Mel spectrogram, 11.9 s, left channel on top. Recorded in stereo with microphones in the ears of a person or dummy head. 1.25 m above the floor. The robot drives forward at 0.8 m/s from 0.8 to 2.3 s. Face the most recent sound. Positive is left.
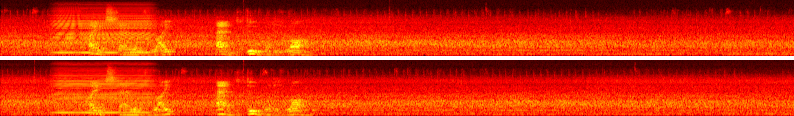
turn(degrees=80)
